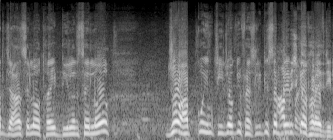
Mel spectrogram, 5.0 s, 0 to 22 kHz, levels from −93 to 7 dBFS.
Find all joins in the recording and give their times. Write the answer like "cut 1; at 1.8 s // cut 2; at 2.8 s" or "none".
none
